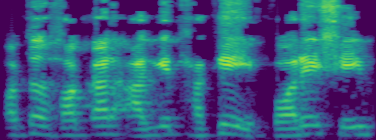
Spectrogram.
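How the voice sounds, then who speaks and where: A male teacher gives a recorded class lecture. His voice sits high and rings bright. He works through each point methodically, saying example words again and again at a slow drilling pace. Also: steady tone. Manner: explains step by step and repeats example words slowly for drill. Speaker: language teacher.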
